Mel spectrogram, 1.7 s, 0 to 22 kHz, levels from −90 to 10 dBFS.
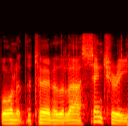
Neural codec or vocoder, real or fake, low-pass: none; real; 7.2 kHz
